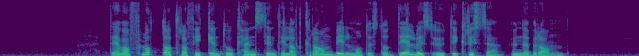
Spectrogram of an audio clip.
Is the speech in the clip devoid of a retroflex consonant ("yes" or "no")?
yes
